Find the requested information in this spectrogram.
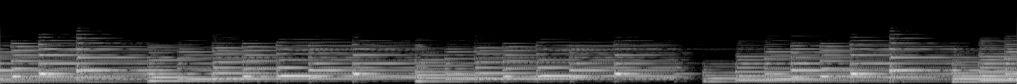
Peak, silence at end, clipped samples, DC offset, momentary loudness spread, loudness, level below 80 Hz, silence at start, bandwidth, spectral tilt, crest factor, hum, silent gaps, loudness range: -2 dBFS; 0 s; under 0.1%; under 0.1%; 10 LU; -20 LUFS; -76 dBFS; 0 s; 5 kHz; -10.5 dB/octave; 18 dB; none; none; 3 LU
